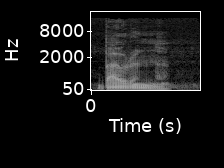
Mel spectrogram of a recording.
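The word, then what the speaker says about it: bodhrán: The instrument I play is a bowron, spelt B-O-D-H-R-A-N, but pronounced bowron.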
